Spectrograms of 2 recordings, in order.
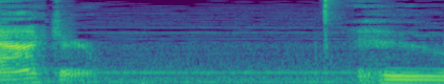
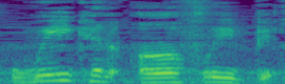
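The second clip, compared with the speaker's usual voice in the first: ordinary talk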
